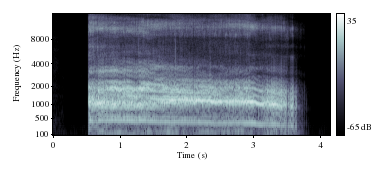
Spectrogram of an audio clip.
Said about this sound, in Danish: men udenfor har vinden taget til og kamuflerer et langtrukket, klagende skrig oppe fra hytten på bakketoppen.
